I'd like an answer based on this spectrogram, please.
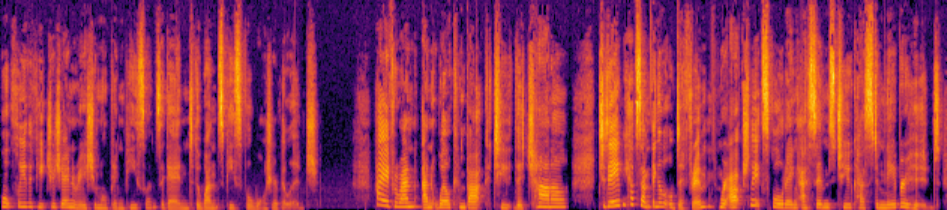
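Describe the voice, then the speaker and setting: A woman with a Scottish accent, high-pitched, with lively intonation and a very fast pace, on a very clean recording with a silent background. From Scotland. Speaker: gaming YouTuber. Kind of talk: casual game walkthrough commentary.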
